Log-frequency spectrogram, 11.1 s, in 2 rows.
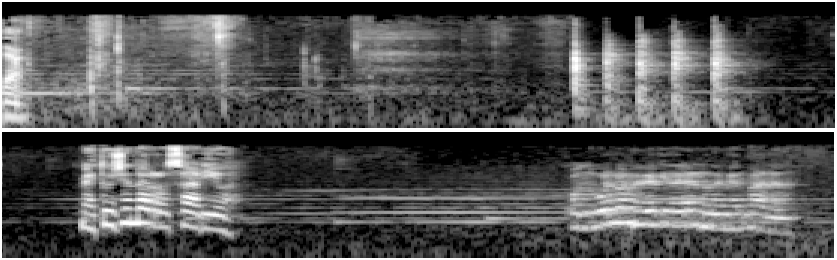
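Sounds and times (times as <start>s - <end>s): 
speech: 0.0s - 0.3s, 6.1s - 7.2s, 9.4s - 11.0s
knocking on a door: 3.8s - 5.1s.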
